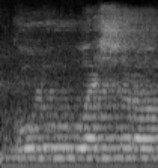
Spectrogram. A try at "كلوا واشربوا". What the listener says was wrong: ما تزربش. كلوا واشربوا ريح المدود.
